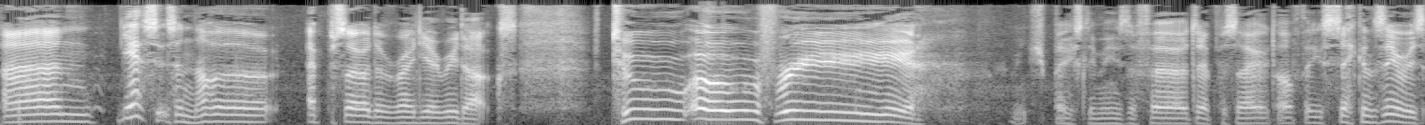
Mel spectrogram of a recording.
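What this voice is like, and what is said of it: Odd, unusual-sounding voice. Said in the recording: “with a very funny voice.”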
